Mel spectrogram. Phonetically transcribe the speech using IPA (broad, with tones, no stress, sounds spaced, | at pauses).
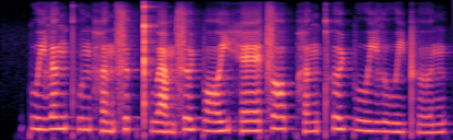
kʷ e˨ j l ɐ˥ ŋ kʷʰ ɐ˧ n h ɐ˨˩ n s ɵ˧ t̚ kʷʰ aː˨˩ m s ɵ˥ ɥ p ɔː˨˥ j h ɛː˨˧ t͡s ɔː˥ p̚ h ɐ˨˥ ŋ pʰ ɵ˥ ɥ p uː˨ j l uː˨ j pʰ ɵ˨˧ n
